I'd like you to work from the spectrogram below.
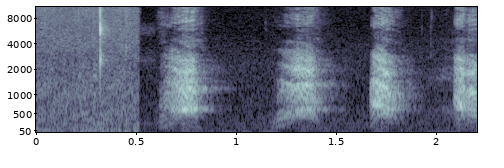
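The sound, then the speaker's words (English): A puppy barks four times in short, bright yaps spaced about half a second apart, clear and alone after a brief stretch of hiss. “Hi, puppy! Who's a good boy?”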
